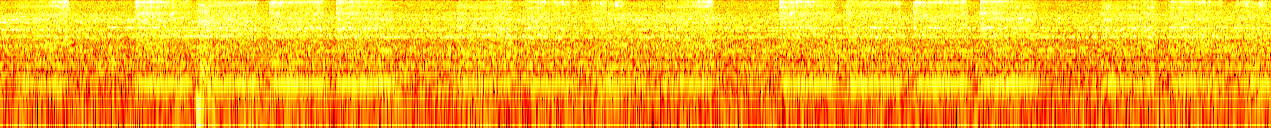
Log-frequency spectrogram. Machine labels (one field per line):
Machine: slide rail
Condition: abnormal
